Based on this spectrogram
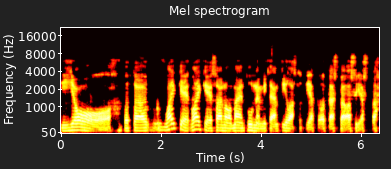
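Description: The speaker is a man at a very slow pace. His loudness stays very even. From Finland, Padasjoki. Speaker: writer and publisher. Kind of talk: casual chat. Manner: halting, with fillers and repetitions.

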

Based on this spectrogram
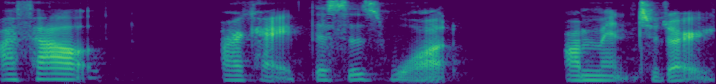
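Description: A woman with an Australian accent, in a very clean recording over a silent background. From Rockhampton, Queensland, Australia. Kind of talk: podcast interview. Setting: studio.

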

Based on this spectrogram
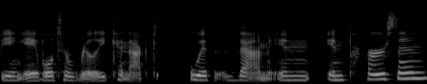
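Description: A woman speaks in a normal speaking voice at a fairly slow pace, with a fairly high pitch and ordinary pitch variation. The quiet background and dry, close sound with no echo leave her voice on its own. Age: 30s. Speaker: nutritionist and recovery coach. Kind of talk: interview.

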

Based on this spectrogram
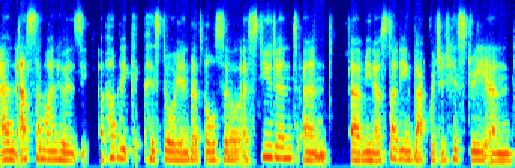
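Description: The voice has vocal fry and moves at a fairly quick pace. The background is quiet. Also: woman. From East Africa. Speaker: podcast host, PhD candidate. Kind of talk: interview.

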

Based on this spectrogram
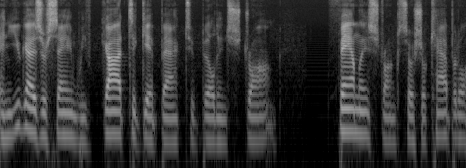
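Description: With an ordinary speaking voice, a man speaks at medium pitch and moderate pace with fairly even intonation, the sound dry and close with no echo and the recording very clean against a silent background. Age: 40s. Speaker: radio host. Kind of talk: radio talk show interview.

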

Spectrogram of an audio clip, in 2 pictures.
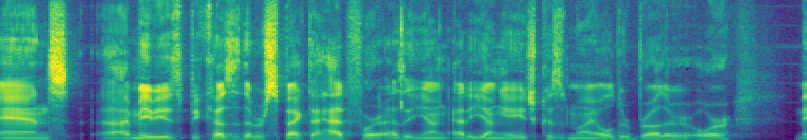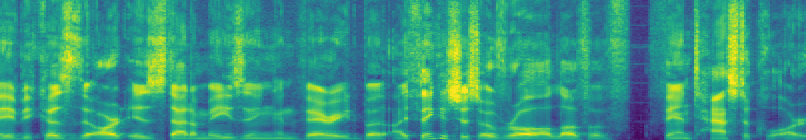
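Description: Recorded very cleanly against a silent background, a man talks at a moderate pace in a fairly low pitch with monotone, flat intonation. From Pennsylvania, US. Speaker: mechanical design engineer and artist. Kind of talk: casual chat. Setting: office.

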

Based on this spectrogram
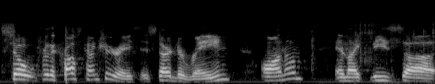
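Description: Very wide pitch swings from a man speaking at a moderate pace. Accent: American. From Florida. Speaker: off-road racer. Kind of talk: casual chat.

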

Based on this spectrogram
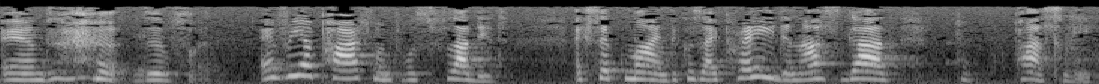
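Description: A woman with a high pitch speaks at a fairly slow pace with ordinary pitch variation and long, frequent pauses, over noticeable background noise. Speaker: church member giving testimony. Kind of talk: testimony. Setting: church. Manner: halting.

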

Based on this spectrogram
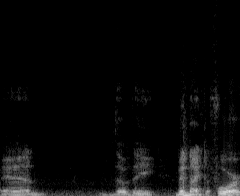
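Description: There is audible room echo as a man with an American accent speaks in a dark, mellow tone with ordinary pitch variation. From US Midwest, Iowa. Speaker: grandfather, retiree. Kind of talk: casual chat.

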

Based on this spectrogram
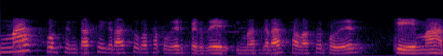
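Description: Noticeable background noise accompanies speech at a moderate pace with ordinary pitch variation. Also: woman. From Spain. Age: 30s. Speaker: personal trainer. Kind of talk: casual interview on a livestream. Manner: animated.

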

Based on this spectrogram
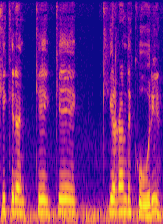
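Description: An audible room echo follows a man as he speaks. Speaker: podcast co-host. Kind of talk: casual chat.

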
